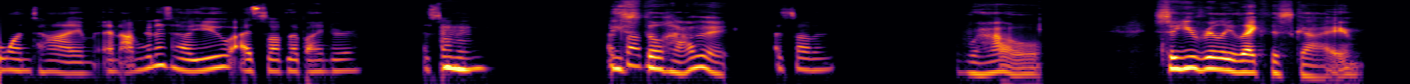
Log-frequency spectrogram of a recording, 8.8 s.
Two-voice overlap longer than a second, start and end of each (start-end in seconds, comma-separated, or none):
none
